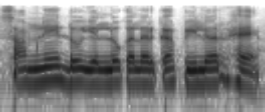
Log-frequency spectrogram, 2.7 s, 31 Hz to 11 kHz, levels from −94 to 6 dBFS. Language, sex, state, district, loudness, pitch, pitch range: Hindi, male, Assam, Kamrup Metropolitan, -12 LUFS, 145 Hz, 145-150 Hz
